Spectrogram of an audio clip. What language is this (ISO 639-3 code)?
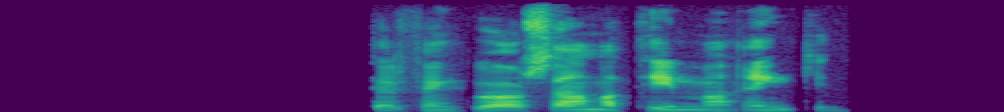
isl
